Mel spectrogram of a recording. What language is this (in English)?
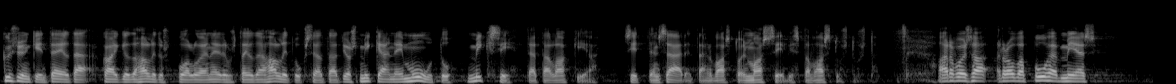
Finnish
